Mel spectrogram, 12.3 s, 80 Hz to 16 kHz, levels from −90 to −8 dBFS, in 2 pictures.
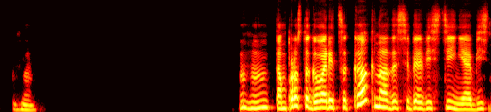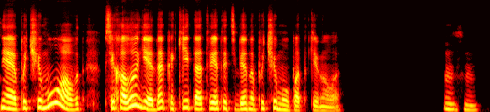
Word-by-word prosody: Мгм. 160 Hz, -2 st, -11 dB, 2.6 s
Мгм. 230 Hz, +1 st, -2 dB
Там 200 Hz, 0 st, +1 dB
просто 275 Hz, +4 st, +3 dB
говорится, 225 Hz, +2 st, +4 dB
как 340 Hz, -, +5 dB
надо 235 Hz, -4 st, +4 dB
себя 220 Hz, -1 st, -1 dB
вести, 210 Hz, +1 st, -3 dB
не 175 Hz, -1 st, -2 dB
объясняя 190 Hz, +3 st, -1 dB
почему, 235 Hz, -, -2 dB
а -, -, +1 dB
вот 180 Hz, 0 st, -12 dB, 0.2 s
психология, 215 Hz, -, +1 dB
да, 220 Hz, +5 st, 0 dB
какие-то 205 Hz, 0 st, -4 dB
ответы 195 Hz, +3 st, -2 dB
тебе 185 Hz, -1 st, -4 dB
на 180 Hz, -1 st, -6 dB
почему 190 Hz, -3 st, -6 dB
подкинула. 135 Hz, -3 st, -10 dB, 1.3 s
Мгм. 160 Hz, -4 st, -14 dB
205 Hz, 115 wpm, -20 LUFS, 175-230 Hz, 2.6 s, как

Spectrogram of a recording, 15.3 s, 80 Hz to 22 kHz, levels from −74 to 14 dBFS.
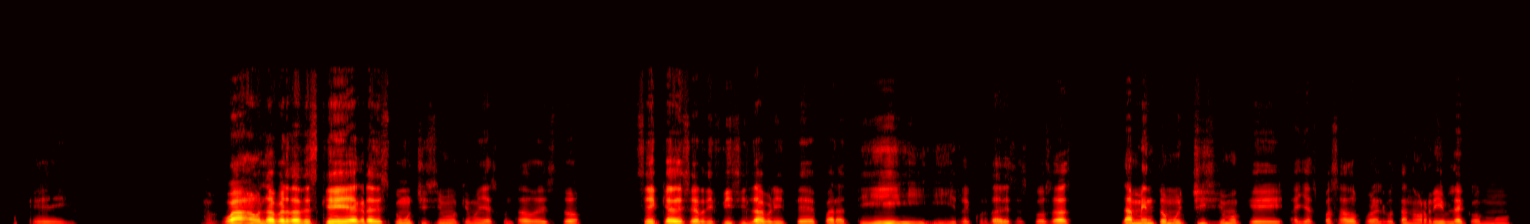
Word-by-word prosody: Okey. 100 Hz, -1 st, -17 dB, 1.4 s
Guau, 115 Hz, +2 st, +6 dB
la 110 Hz, -1 st, +8 dB
verdad 110 Hz, +1 st, +6 dB
es 115 Hz, -, -4 dB
que 110 Hz, -2 st, +7 dB
agradezco 100 Hz, +2 st, +3 dB
muchísimo 105 Hz, 0 st, -11 dB
que 100 Hz, -, -18 dB
me 95 Hz, 0 st, -14 dB
hayas 100 Hz, 0 st, -12 dB
contado 100 Hz, 0 st, -11 dB
esto. 100 Hz, +3 st, -10 dB, 0.5 s
Sé 110 Hz, -2 st, -2 dB
que 110 Hz, -, +3 dB
ha -, -, +8 dB
de 110 Hz, -1 st, +6 dB
ser 105 Hz, 0 st, -2 dB
difícil 105 Hz, +1 st, -11 dB
abrirte 100 Hz, 0 st, -2 dB
para 95 Hz, -1 st, -7 dB
ti, 105 Hz, -1 st, -5 dB
y 95 Hz, -1 st, -18 dB
y -, -, -15 dB
recordar 95 Hz, 0 st, -10 dB
esas 100 Hz, -1 st, -14 dB
cosas. 110 Hz, +4 st, -3 dB, 0.5 s
Lamento 115 Hz, +2 st, -1 dB
muchísimo 110 Hz, -1 st, -10 dB
que 100 Hz, 0 st, -8 dB
hayas 100 Hz, -1 st, -14 dB
pasado 95 Hz, -1 st, -9 dB
por 95 Hz, 0 st, -13 dB
algo 95 Hz, 0 st, -14 dB
tan 95 Hz, +1 st, -13 dB
horrible 100 Hz, 0 st, -8 dB
como 95 Hz, -2 st, -19 dB
100 Hz, 145 wpm, -23 LUFS, 95-110 Hz, 1.4 s, la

